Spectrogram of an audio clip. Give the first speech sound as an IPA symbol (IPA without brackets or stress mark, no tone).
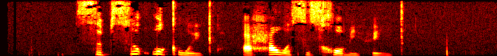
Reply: s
